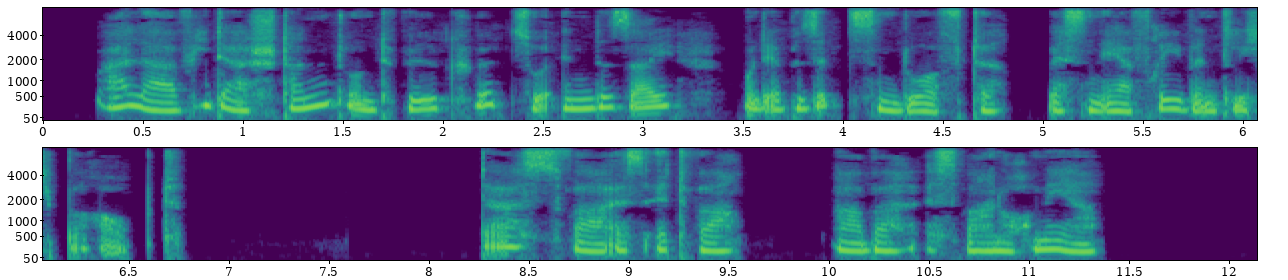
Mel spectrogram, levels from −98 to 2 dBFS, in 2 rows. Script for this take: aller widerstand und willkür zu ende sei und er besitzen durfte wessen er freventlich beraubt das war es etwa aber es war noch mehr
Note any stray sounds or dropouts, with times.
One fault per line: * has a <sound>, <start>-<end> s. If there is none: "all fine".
all fine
